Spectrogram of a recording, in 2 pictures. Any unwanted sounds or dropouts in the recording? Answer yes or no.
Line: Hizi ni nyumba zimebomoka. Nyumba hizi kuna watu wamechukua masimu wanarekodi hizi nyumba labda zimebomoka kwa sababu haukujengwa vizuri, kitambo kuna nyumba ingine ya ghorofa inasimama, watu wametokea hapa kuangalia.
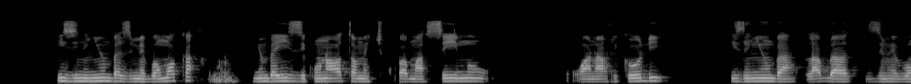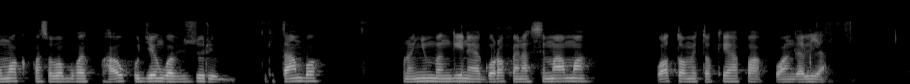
yes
